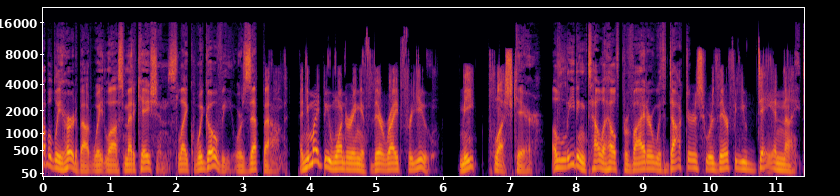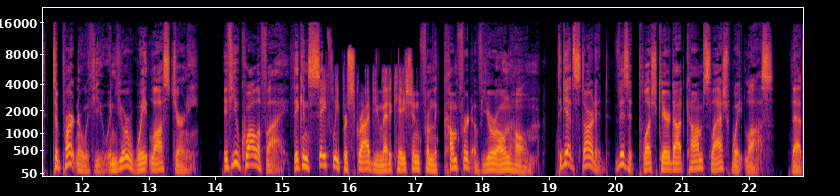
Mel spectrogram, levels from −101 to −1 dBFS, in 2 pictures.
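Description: From 3.32 to 7.09 s (before "a leading telehealth provider"), 9.70 to 11.28 s (after "leading telehealth provider with"), and 15.60 to 17.07 s (after "you qualify they can"), the speech turns dull and gritty: a Bluetooth SBC bit pool drop, consistent with a fall from 31 to 7 near 61 kbps, which starves the treble sub-bands.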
